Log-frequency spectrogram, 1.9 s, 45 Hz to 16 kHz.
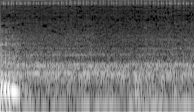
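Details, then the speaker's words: A Goldstar CRT TV that won't turn on, with low B+, gives a thin, very high steady whine over a low hum even with flyback pin 1 desoldered; the noise is thought to come from the chopper power supply rather than the flyback. "Mas o flyback ele tá. Tá com ruído. Ou não é o fly? Acho que não é o Fly não, acho que é o Chopper."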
